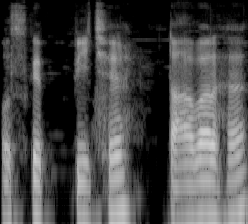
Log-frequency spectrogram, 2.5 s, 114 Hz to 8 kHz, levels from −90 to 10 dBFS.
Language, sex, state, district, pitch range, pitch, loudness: Hindi, male, Bihar, Gaya, 125-140 Hz, 130 Hz, -18 LUFS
